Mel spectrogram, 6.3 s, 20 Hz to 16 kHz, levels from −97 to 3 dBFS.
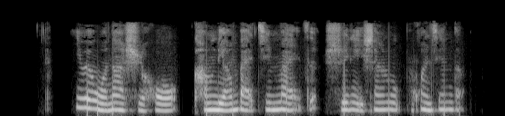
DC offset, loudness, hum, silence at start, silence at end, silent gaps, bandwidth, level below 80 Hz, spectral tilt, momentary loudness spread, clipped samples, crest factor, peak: under 0.1%; -24 LUFS; none; 0.95 s; 0.55 s; 2.34-2.38 s; 8 kHz; -58 dBFS; -4 dB/octave; 11 LU; under 0.1%; 16 dB; -8 dBFS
